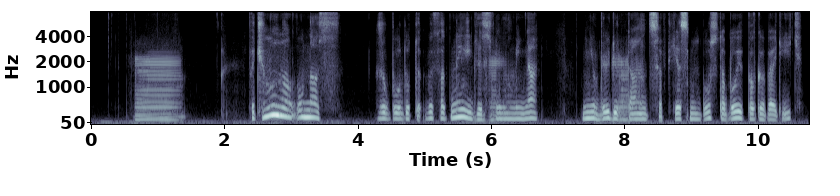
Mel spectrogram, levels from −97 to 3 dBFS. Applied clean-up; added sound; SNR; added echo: neural diffusion model UNIVERSE++.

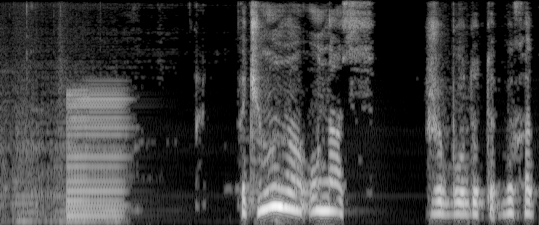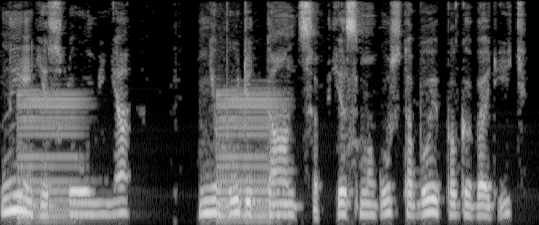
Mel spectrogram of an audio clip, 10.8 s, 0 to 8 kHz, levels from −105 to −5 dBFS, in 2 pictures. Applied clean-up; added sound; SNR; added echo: classical method spectral subtraction.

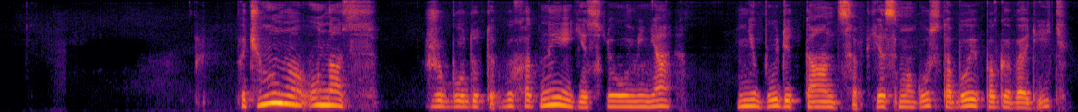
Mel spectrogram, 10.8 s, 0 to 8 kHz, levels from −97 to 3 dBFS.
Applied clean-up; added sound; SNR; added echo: neural mask model Resemble Enhance denoiser.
